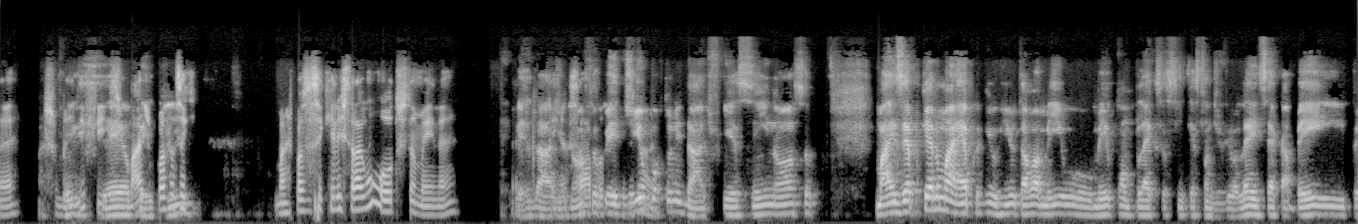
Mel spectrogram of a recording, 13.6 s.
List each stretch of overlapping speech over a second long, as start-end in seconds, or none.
0.6-1.9, 5.2-6.6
